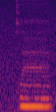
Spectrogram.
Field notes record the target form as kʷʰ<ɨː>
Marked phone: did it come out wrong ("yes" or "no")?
no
